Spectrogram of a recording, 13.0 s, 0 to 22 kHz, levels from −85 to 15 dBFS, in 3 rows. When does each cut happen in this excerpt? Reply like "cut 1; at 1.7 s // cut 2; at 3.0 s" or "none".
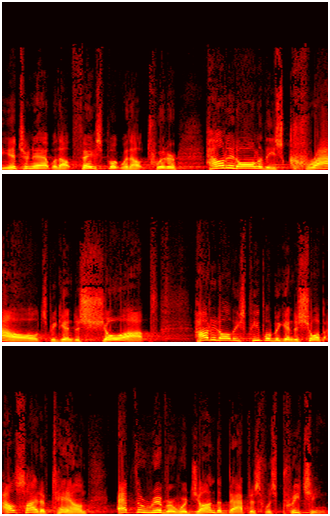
none

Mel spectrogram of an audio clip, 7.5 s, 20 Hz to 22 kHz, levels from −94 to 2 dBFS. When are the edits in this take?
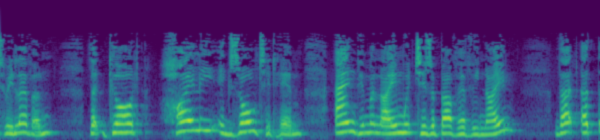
cut 1; at 4.5 s

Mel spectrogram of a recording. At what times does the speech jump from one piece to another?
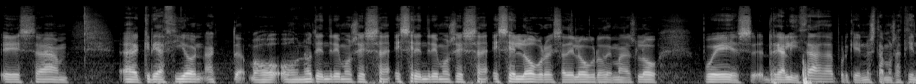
cut 1; at 4.1 s // cut 2; at 5.6 s

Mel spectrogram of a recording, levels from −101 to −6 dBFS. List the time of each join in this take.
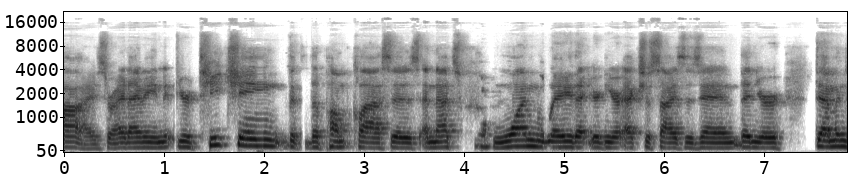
cut 1; at 1.1 s // cut 2; at 2.4 s // cut 3; at 5.4 s

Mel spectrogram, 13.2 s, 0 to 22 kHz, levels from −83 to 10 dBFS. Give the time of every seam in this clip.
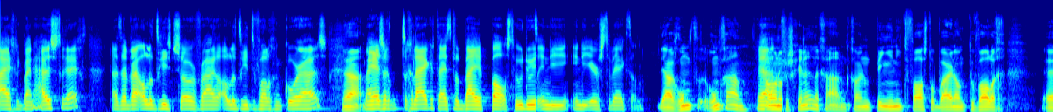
cut 1; at 2.1 s // cut 2; at 5.7 s // cut 3; at 6.7 s // cut 4; at 8.1 s // cut 5; at 9.8 s

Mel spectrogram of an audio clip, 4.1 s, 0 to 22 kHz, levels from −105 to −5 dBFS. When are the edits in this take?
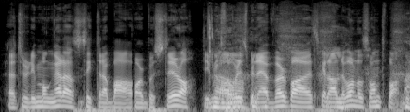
cut 1; at 1.3 s // cut 2; at 2.0 s

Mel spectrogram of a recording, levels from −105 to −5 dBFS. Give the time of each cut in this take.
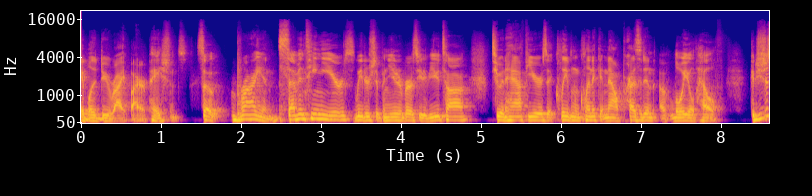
none

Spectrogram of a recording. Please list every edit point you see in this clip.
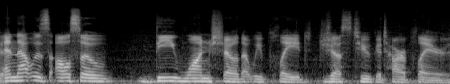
none

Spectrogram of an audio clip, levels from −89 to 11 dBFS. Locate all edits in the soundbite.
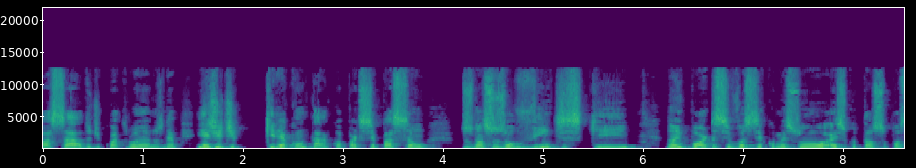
none

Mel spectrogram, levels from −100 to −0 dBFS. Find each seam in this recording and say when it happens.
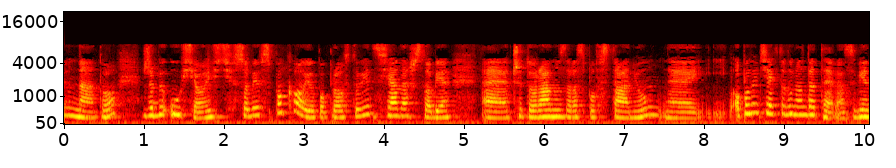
none

